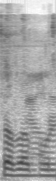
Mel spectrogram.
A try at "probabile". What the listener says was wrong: vowels more Italian sounding, so probabil, and then you pronounce the E that we don't pronounce in English, probabile.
